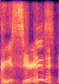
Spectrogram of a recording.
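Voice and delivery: amused incredulous shout; laughing disbelief. Retold or imitated. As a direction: crack up in amazement. Reacting to rich star's confession.

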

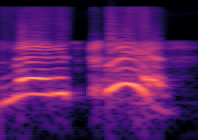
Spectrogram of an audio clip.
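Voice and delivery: very high put-on voice; mock Cliff voice. Cliff announcing himself to the caller, very high mock voice. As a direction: pitch way up to play Cliff. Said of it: "And he goes".

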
